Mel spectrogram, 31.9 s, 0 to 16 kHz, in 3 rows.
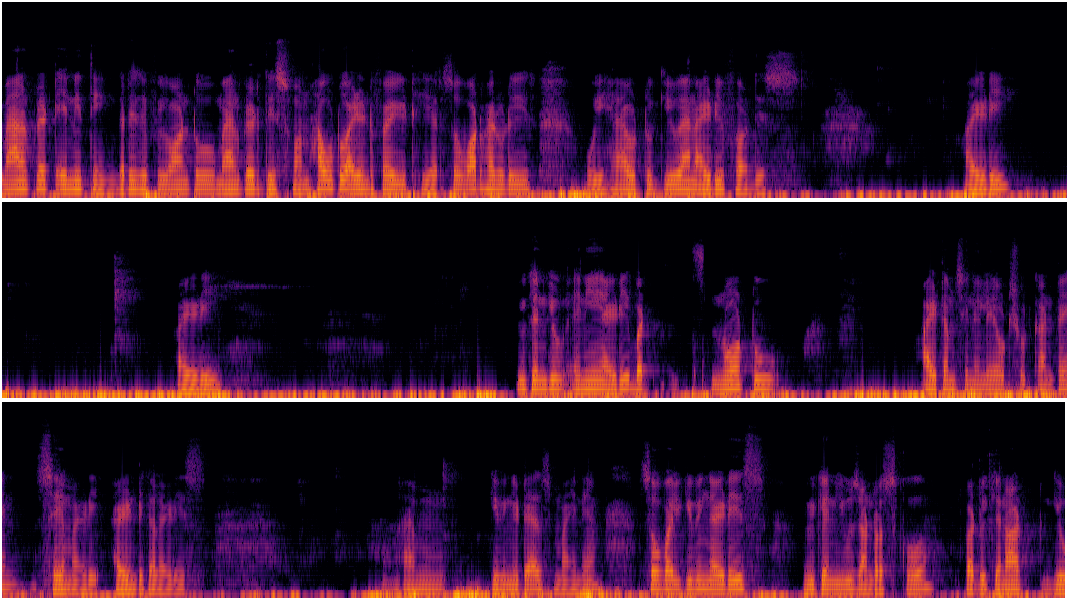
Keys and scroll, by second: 29.0 Left, 31.5 space.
